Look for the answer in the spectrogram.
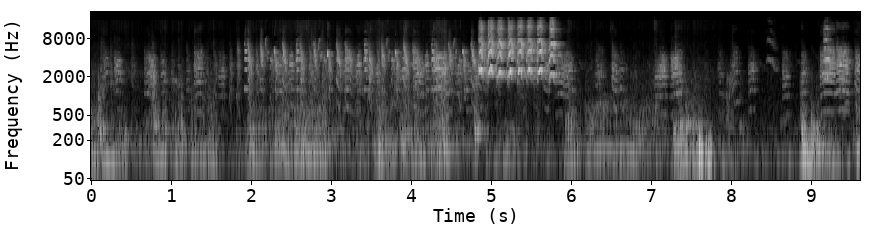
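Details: Zebra finch colony kept with Bengalese finches: a dense chorus of nasal, harmonic chirps and beeping calls overlapping rapidly, with a louder burst of bright calls midway and soft wing flutter and thumps underneath.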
